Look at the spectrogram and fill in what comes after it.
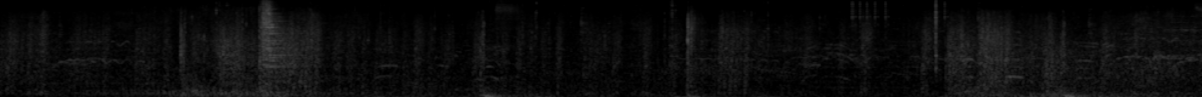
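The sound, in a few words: musket volley fire in Empire Total War video game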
